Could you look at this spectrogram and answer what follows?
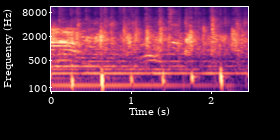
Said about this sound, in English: We love you, Lord. If you love Jesus, would you give him a hand clap of praise?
